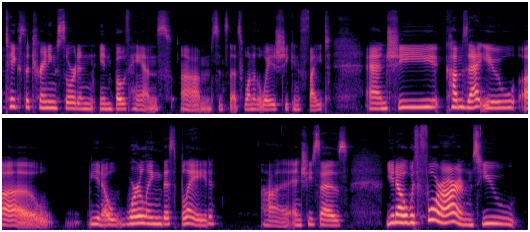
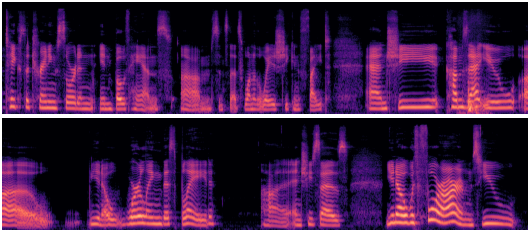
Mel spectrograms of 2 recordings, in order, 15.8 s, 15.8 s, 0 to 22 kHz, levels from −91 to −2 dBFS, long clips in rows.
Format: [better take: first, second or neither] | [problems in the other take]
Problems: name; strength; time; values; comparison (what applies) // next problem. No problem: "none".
first | footsteps; noticeable; at 7 s; peak 4 dB below the speech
